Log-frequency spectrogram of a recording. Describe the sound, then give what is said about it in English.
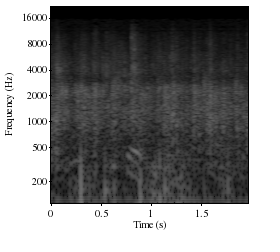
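A standing crowd claps steadily to welcome a guest speaker, a dense wash of many hands applauding together, with a few scattered voices mixed into the ovation. “Would you stand up and just give him a hand clap?”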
